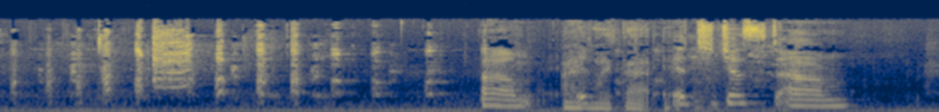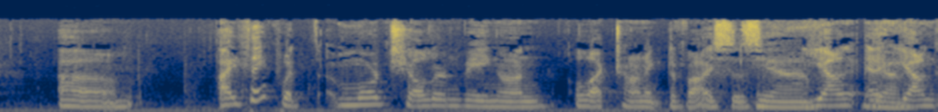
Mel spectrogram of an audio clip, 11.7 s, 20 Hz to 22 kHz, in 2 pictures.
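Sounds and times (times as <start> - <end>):
hens clucking: 0.0 - 5.2
longer louder hen squawk: 0.6 - 2.8
speech: 3.0 - 5.4, 6.2 - 11.7.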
